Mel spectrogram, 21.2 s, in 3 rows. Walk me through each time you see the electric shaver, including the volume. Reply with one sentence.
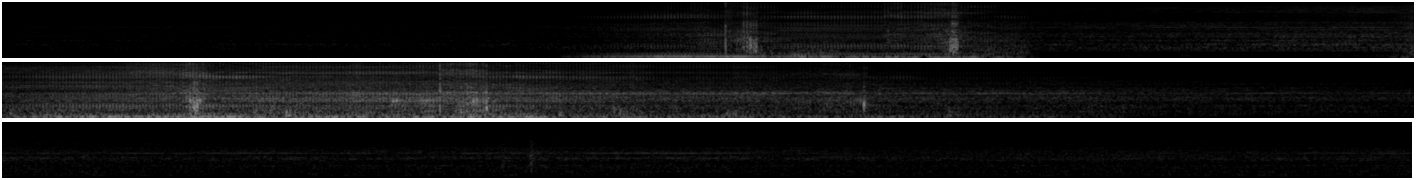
The electric shaver can be heard briefly from 2.8 to 5.2 s; and from 7.0 to 12.8 s, getting quieter.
